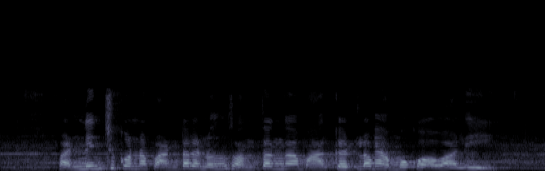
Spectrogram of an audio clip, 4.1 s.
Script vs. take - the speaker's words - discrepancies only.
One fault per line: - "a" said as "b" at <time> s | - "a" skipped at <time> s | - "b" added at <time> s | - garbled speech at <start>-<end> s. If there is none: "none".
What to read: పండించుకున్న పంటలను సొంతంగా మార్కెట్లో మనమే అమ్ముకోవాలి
- "మనమే" skipped at 2.8 s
